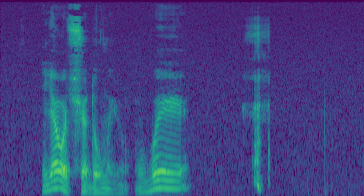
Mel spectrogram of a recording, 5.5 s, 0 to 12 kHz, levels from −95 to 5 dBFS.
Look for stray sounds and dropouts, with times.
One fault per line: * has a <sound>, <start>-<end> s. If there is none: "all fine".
* has a laugh, 3.6-4.1 s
